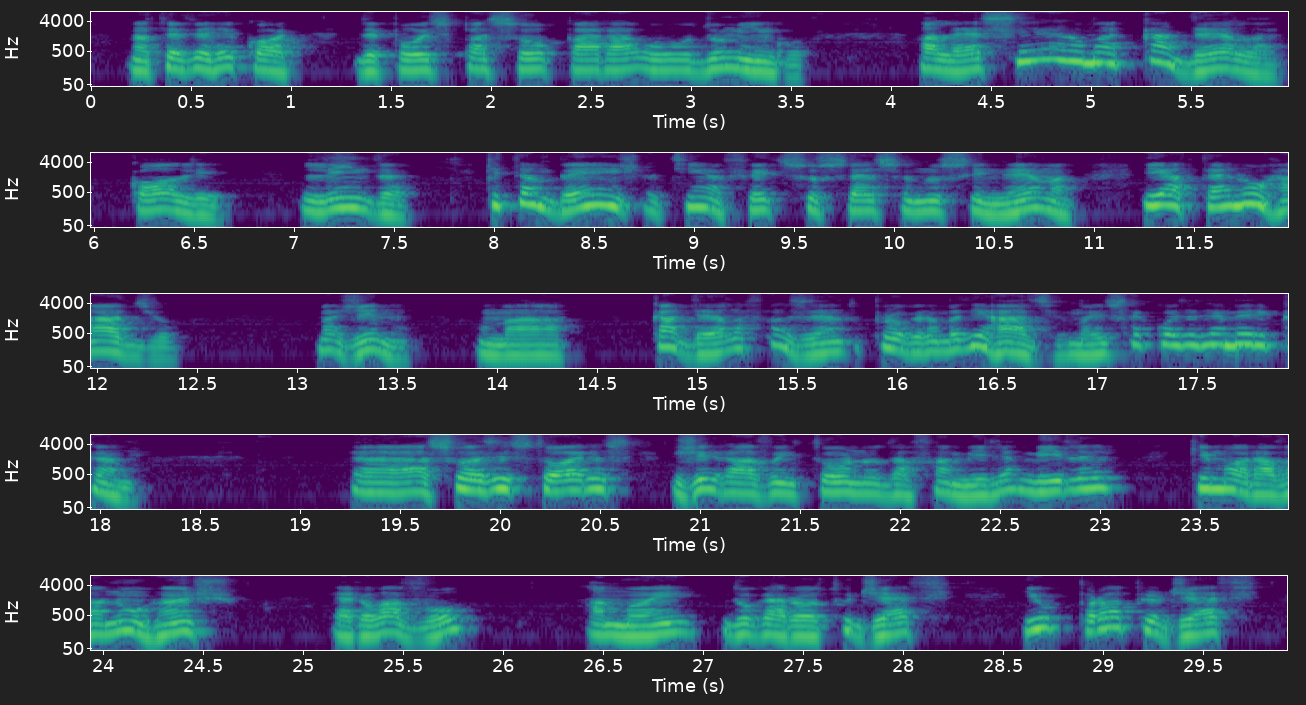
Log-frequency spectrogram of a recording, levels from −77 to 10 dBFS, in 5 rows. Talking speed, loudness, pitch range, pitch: 130 wpm, -20 LUFS, 125-175 Hz, 145 Hz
